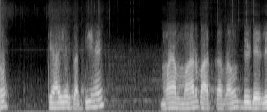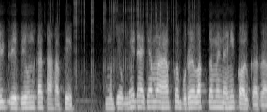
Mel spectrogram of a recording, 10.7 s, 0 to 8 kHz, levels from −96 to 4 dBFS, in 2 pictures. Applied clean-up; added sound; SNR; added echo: neural separator model SepFormer DNS4.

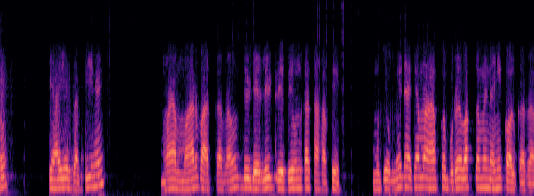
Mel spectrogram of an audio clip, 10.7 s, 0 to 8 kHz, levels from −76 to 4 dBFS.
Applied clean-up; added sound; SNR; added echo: neural mask model RNNoise.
